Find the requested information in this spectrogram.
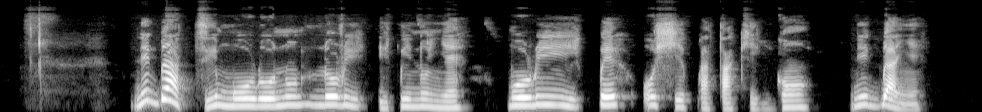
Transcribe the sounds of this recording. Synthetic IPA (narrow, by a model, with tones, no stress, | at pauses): nĩ˦ɡ͡ba˦˨ti˨˦mo˧ɾo˧nũ˦lo˦ɾi˦i˨k͡pi˦nũ˦j̃ɛ̃˧ | mo˧ɾi˦i˧k͡pe˦ | o˦ʃe˧k͡pa˨ta˨kʰi˨ɡɔ̃˧ | nĩ˦ɡ͡ba˦˨j̃ɛ̃˨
